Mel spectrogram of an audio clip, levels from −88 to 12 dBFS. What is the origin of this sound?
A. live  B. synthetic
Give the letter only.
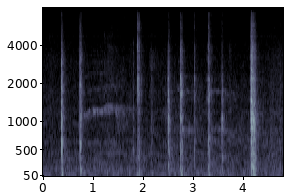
B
